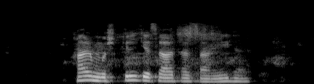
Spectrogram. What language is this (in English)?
Urdu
